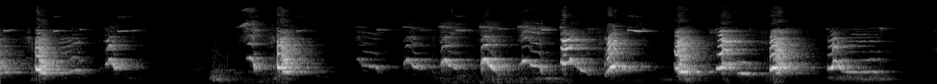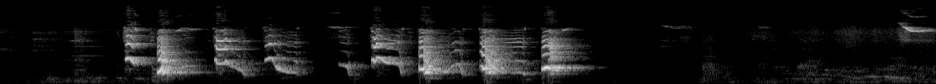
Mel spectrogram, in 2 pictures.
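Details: Boerboel named Cuddy giving bursts of loud, harsh barks in quick runs, with a pause of about two seconds in the middle before another flurry; short whimpers between the barks and near the end.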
